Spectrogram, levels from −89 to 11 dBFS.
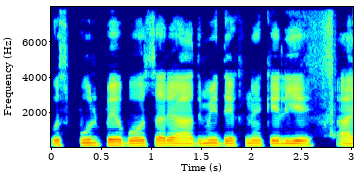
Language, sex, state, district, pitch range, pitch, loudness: Hindi, male, Bihar, Lakhisarai, 130-140 Hz, 135 Hz, -17 LUFS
